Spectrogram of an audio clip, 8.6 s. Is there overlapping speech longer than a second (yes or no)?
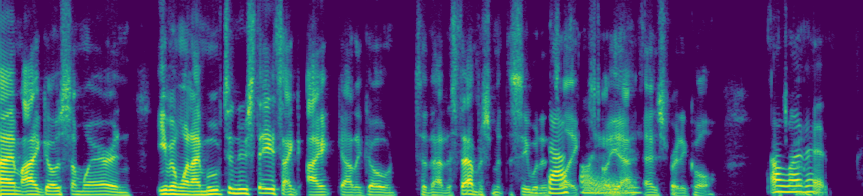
yes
